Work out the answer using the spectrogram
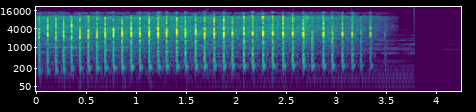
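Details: A Shoebill stork of Africa clatters its bill, striking upper and lower mandibles rapidly: a dry, machine-gun-like rattle of about eight knocks a second, running nearly four seconds before stopping abruptly.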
